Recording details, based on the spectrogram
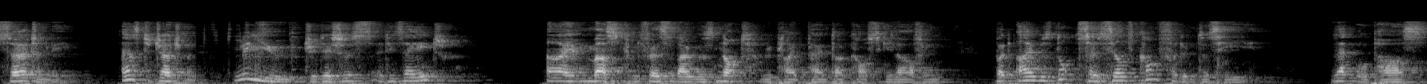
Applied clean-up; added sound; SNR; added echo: neural separator model SepFormer DNS4.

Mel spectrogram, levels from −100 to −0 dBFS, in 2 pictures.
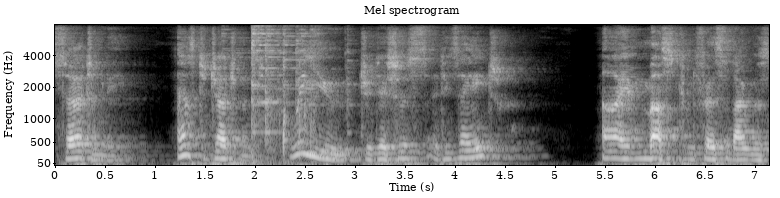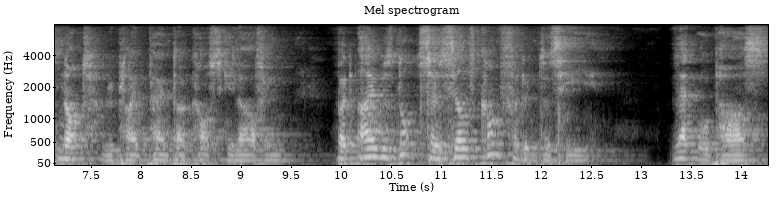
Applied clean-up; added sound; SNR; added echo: none; Cutlery, silverware; 4 dB; reverberation time 0.8 s.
